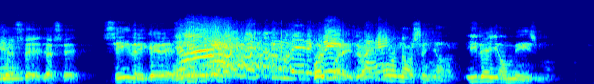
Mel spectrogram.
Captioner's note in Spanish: Risas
